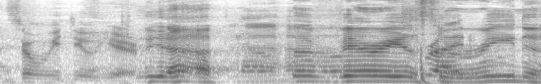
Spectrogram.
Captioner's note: laughter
